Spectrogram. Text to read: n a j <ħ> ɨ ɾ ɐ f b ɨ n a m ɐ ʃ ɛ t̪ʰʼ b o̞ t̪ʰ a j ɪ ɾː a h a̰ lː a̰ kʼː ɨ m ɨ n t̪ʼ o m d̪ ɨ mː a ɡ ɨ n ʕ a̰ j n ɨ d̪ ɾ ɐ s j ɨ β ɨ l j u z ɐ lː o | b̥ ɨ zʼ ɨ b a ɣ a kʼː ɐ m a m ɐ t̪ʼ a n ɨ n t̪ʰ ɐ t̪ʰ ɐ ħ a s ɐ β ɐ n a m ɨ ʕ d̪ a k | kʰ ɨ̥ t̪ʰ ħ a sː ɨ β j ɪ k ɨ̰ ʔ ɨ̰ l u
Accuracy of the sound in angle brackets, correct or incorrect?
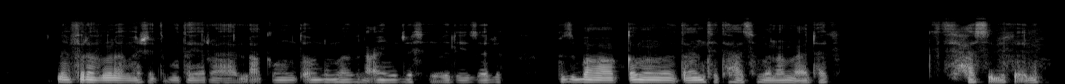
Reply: incorrect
